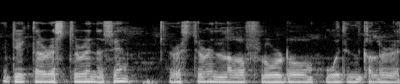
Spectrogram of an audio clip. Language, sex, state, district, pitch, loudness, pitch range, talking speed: Nagamese, male, Nagaland, Dimapur, 115 Hz, -16 LUFS, 110-120 Hz, 165 wpm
